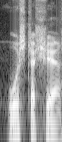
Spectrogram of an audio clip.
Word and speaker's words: Worcestershire: where's the shops okay Worcestershire sauce Worcestershire sauce all right I guess I'll try it so you're mistake is you're not supposed to pronounce the r foreign how much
